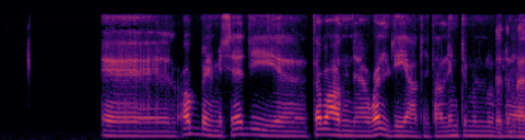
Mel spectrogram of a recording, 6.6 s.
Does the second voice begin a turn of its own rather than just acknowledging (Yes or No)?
Yes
